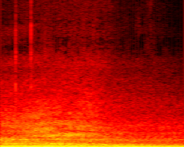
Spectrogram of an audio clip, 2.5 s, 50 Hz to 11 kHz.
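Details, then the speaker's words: 2002 Northstar throwing P0300 random misfire and P0121 throttle position codes: a low drone that wavers in loudness; the owner suspects a vacuum leak, possibly at a vacuum tee/elbow; rough idle. "It sounds like look like a vacuum leak or something, possibly."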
